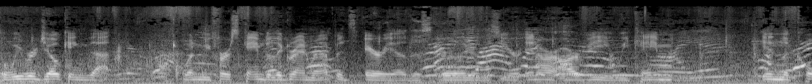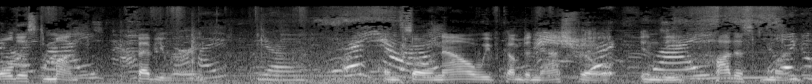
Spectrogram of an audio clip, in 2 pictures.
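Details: Adult man speaking; normal voice.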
